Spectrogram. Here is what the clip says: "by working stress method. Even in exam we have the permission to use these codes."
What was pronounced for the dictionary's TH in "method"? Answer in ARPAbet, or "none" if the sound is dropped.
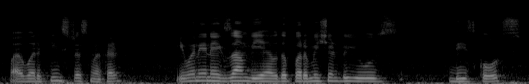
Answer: T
